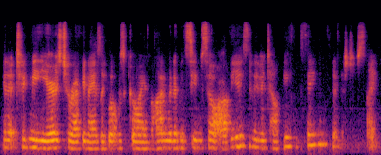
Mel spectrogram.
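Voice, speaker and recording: Woman, mid-pitched, echoey distant recording, casual group discussion, reflective, conversational facilitator. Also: fairly even intonation, quick pace, a little mellow, slight background noise. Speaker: guest facilitator, hospice social worker. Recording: echoey room, distant from mic.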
